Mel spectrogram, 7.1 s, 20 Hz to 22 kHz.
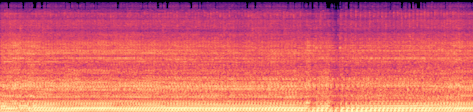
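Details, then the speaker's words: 1966 Honda C200 motorcycle, off the road since 1972, on full choke. It runs with a loud, low, uneven chugging idle that stumbles midway, so it is running rough. The owner suspects petrol is not getting through. "Oh, it don't sound well, but it runs. That don't sound well at all. It's not well."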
